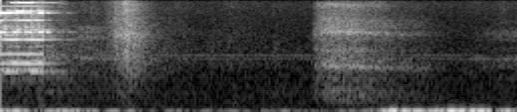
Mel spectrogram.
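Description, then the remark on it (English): A brief burst of bright electronic ringing from office telephones cuts off at the start, followed by a couple of breathy rushes and a low rumble of background noise; nobody speaks. “It's so loud in here. Yeah, let me turn the phones to silent.”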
